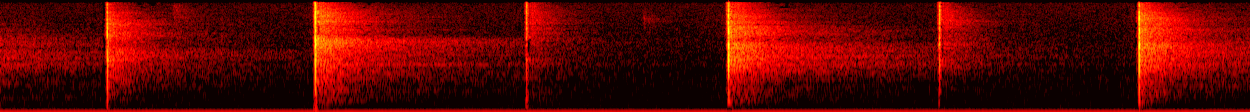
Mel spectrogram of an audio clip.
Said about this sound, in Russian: И она начала ритмично хлопать.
